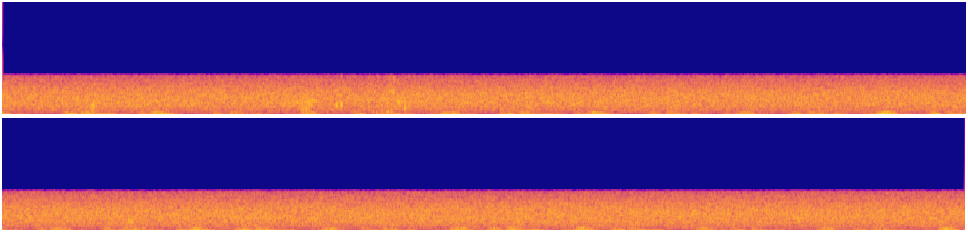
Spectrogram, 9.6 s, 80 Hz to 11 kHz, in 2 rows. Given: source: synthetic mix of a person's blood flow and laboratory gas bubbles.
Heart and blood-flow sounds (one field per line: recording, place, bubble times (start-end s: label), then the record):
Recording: Doppler ultrasound of blood flow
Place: precordium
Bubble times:
1.38-1.61 s: bubbles
1.64-1.74 s: bubbles
1.88-2.05 s: bubbles
From the record:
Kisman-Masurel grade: 212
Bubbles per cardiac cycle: several, 3 to 8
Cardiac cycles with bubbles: 1 to 10%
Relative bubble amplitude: moderate (0.250 to 0.450)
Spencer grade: 1 (occasional bubble signal discernible with the cardiac motion signal, with majority of cardiac periods free of bubbles)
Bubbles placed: anywhere in the cardiac cycle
